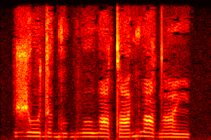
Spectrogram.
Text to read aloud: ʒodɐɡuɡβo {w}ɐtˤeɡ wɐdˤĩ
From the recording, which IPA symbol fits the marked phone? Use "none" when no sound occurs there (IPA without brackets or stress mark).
w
